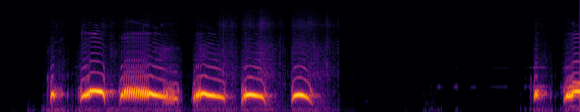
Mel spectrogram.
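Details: Local spotted dove singing as a lure to draw other doves, a series of soft hollow coos with a rising-falling shape, about six notes in a row, then a pause before two more coos begin.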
